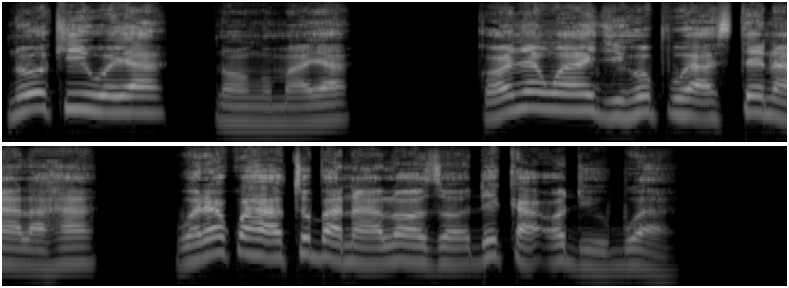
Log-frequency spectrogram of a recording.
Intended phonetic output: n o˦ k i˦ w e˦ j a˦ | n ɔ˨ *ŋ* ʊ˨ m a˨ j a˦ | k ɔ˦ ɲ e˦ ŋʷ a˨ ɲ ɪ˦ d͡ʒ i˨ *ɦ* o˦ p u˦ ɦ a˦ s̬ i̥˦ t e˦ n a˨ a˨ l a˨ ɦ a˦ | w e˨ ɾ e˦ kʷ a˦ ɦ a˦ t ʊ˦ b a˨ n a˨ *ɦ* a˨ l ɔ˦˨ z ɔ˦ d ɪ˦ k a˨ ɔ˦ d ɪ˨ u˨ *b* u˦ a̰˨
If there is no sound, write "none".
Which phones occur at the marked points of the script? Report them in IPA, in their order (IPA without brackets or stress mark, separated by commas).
ŋ, ɦ, none, ɡ͡b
